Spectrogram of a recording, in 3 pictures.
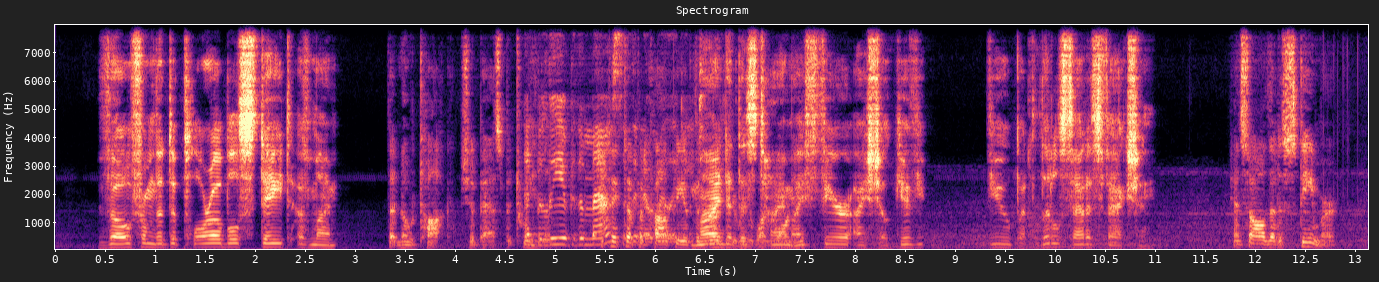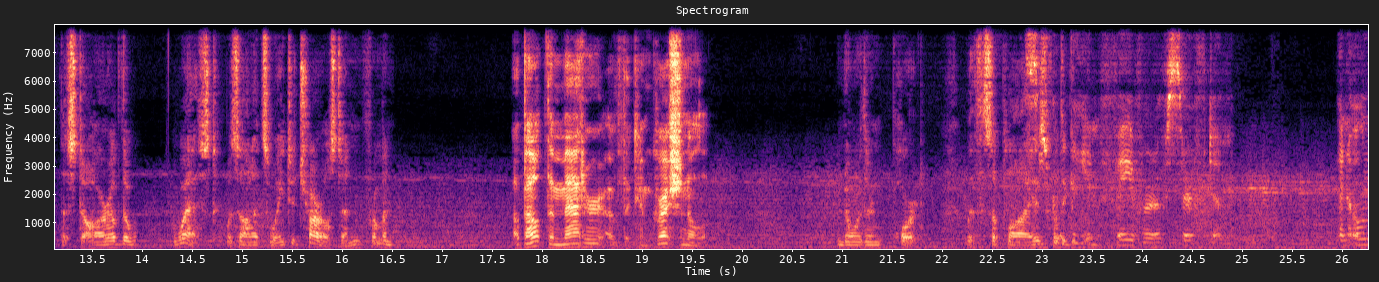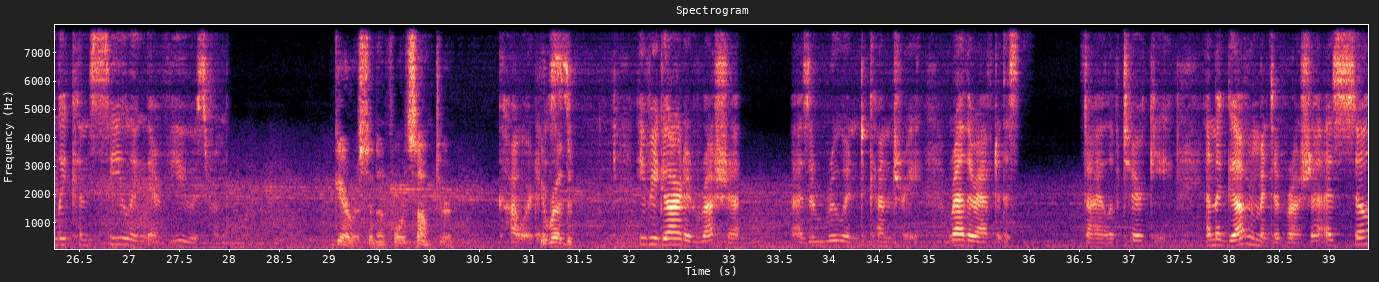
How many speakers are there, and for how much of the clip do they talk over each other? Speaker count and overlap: three, about 10%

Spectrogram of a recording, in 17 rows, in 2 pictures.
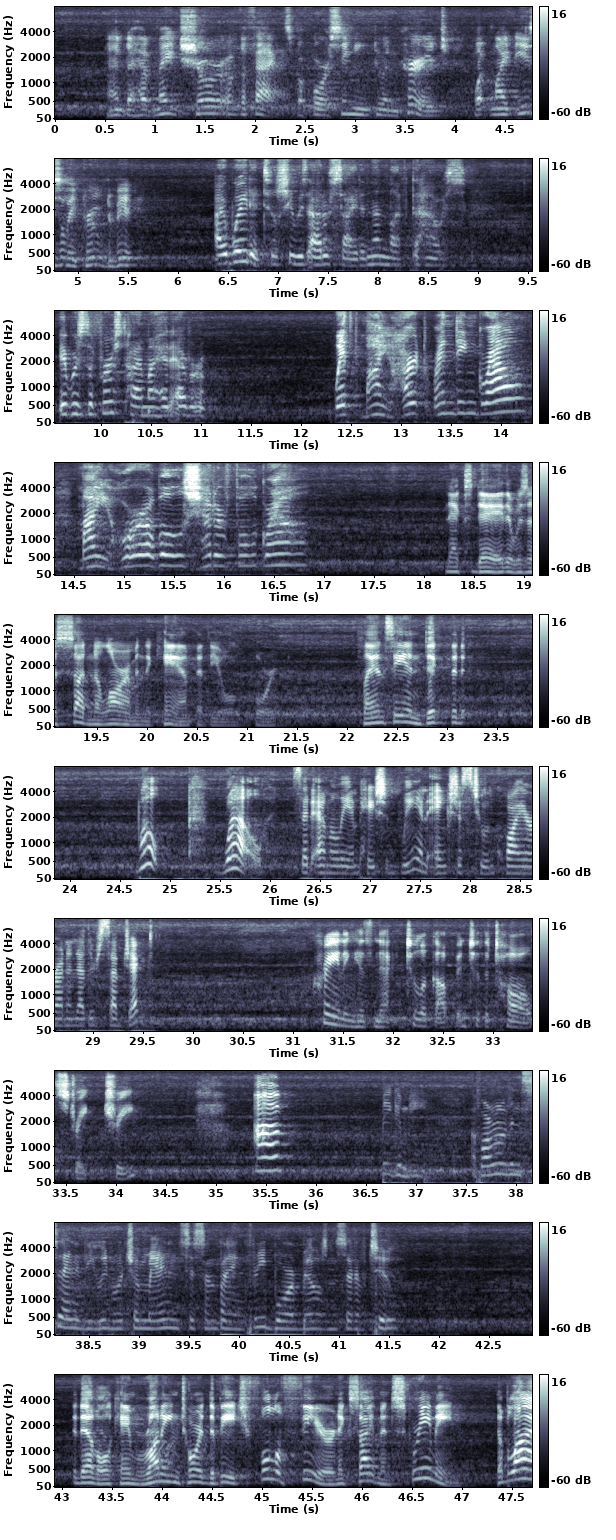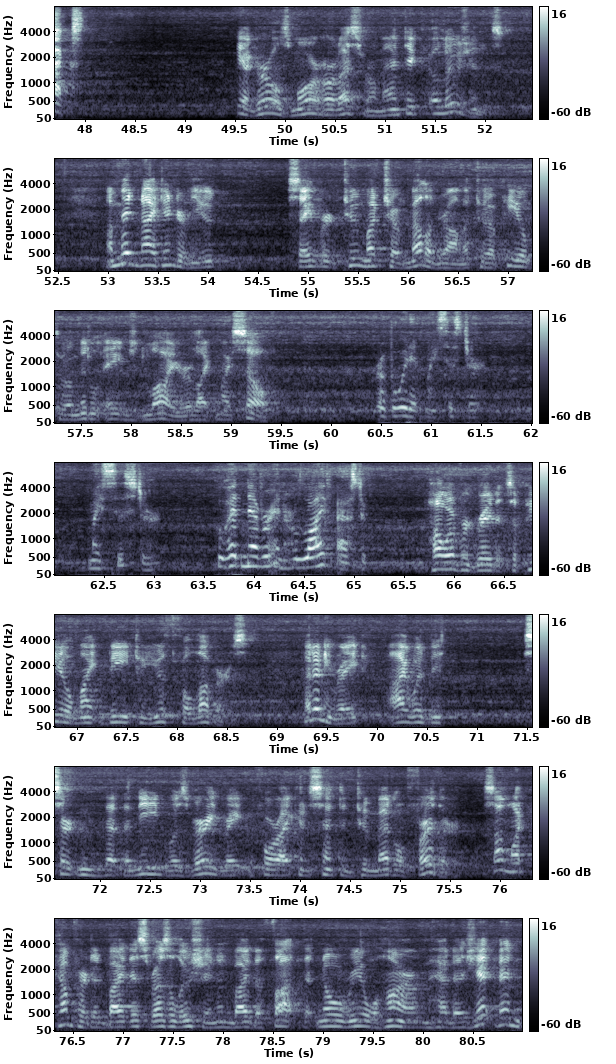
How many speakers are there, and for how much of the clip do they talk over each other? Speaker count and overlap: seven, no overlap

